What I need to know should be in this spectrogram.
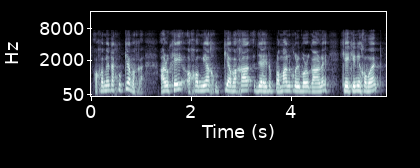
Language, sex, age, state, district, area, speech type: Assamese, male, 45-60, Assam, Sonitpur, urban, spontaneous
